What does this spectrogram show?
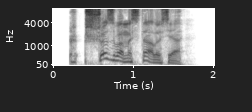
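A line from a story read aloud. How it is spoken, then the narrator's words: Exclaimed. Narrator (Ukrainian): вигукнув Старський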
